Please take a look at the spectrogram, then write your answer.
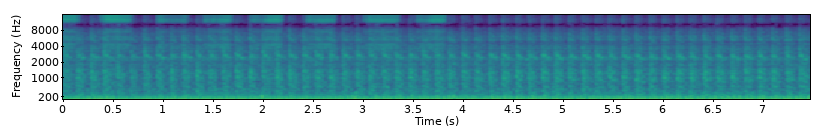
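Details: Saab 900 V6 after sitting in a paddock, fuel pressure present but fuel smells stale, starter tiring: churns over at a steady even chug about three beats a second with no firing; cranks, no start.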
